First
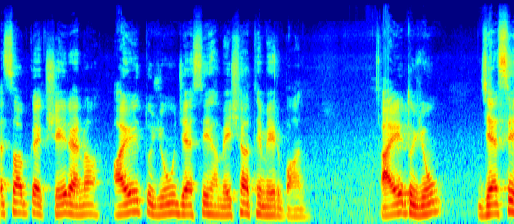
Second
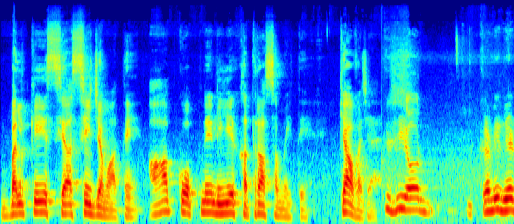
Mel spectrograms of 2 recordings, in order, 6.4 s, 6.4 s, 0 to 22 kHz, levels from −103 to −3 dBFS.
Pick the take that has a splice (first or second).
second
